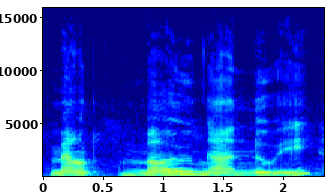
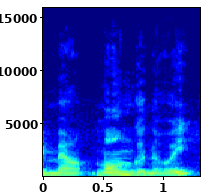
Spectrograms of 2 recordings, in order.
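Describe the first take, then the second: First: Slow Maunganui, each vowel clear, mao-nga-nui; careful Maunganui. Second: Maunganui as people usually say it, mahng-ga-nui; the everyday anglicised Maunganui; common Maunganui. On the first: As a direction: say Maunganui slowly and fully. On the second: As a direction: Maunganui with hard g. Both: Shown as a demonstration. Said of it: "which people usually say".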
